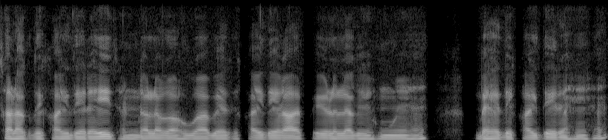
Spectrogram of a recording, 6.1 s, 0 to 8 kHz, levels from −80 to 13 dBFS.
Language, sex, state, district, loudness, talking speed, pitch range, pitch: Hindi, male, Bihar, Jamui, -22 LUFS, 225 wpm, 95-100 Hz, 95 Hz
